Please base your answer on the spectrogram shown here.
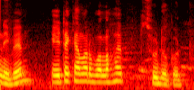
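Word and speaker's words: pseudocode: এটাকে হচ্ছে পি সুডোকোড লেখা হয়, পি সুডোকোড, বা এখানে বলার সময় আমরা উচ্চারণ করি হচ্ছে সুডোকোড।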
